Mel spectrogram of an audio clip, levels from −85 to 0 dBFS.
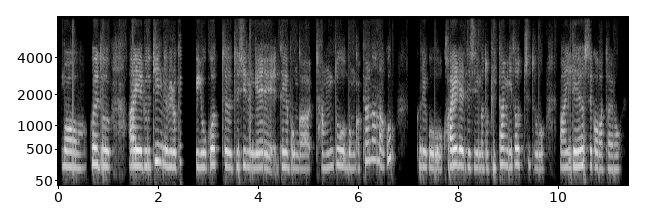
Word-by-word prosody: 뭐, 225 -3 +1
그래도 245 -3 +3 0.3
아예 245 0 +7
루틴으로 245 +2 +1
이렇게 230 +5 0 0.3
요거트 230 +1 +1
드시는 230 0 -3
게 215 -1 -1
되게 225 -1 +1
뭔가 210 0 -6
장도 235 +2 -3
뭔가 215 -1 -8
편안하고 320 - -3 0.4
그리고 225 -3 -2
과일을 245 -1 +6
드시는 220 -1 -4
것도 210 0 -6
비타민 240 +1 -2
섭취도 245 -5 -2 0.3
많이 225 0 -2
되셨을 240 +2 +4
것 225 - 0
같아요. 200 -1 -7
230 Hz, 305 characters per minute, -20 LUFS, 215-245 Hz, 0.4 s, 아예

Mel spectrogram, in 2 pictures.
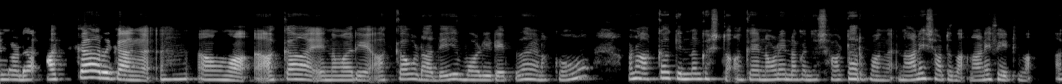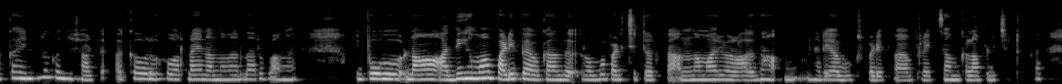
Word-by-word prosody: என்னோட 220 -2 +1 0.3
அக்கா 235 +6 +4
இருக்காங்க. 225 -8 +6 0.7
ஆமா 210 -3 +4 0.3
அக்கா 235 +3 +1 0.3
என்ன 200 0 -2
மாரியே. 200 -1 0
அக்காவோட 235 +3 -2
அதே 195 +2 -2 0.2
பாடி 205 -1 0
டைப் 190 0 -2
தான் 235 0 +1
எனக்கும். 210 +6 -4 0.5
ஆனா 270 +1 +3
அக்காக்கு 275 +1 +1
இன்னும் 255 +1 +2
கஷ்டம். 255 0 -3
அக்கா 220 +1 -4
என்னோட 215 +2 0
இன்னும் 220 -1 -2
கொஞ்சம் 215 +1 -4
ஷார்ட்டா 220 +3 -1
இருப்பாங்க. 210 -5 -5
நானே 220 +6 +2
ஷார்ட் 220 -3 -4
தான். - - -8
நானே 210 +4 -1
5'2 205 -1 -4
தான். - - -12 0.2
அக்கா 255 +4 -6
இன்னும் 320 +4 -2
கொஞ்சம் 265 -3 +1
ஷார்ட். 210 +6 -6 0.2
அக்கா 275 - -9
ஒரு 250 -1 -1
4'9 225 -2 -4
அந்த 215 0 -2
மாரி 215 +2 -4
தான் 230 - -5
இருப்பாங்க. 215 -4 -4 0.7
இப்போ 260 +1 +2 0.4
நான் 230 +1 +5
அதிகமா 275 +5 +6
படிப்பேன் 245 -1 +2
உட்காந்து. 215 -2 0 0.2
ரொம்ப 230 +3 -3
படிச்சுட்டு 215 -2 -4
இருப்பேன். 200 0 -5
அந்த 210 +1 -1
மாரி 215 0 0
ஒரு 195 - -2
ஆள் 200 +3 -4
தான். 225 - -2 0.4
நிறையா 205 0 -3
புக்ஸ் 210 0 -14
படிப்பேன், 190 -1 -5
அப்புறம் 195 0 -9
எக்ஸாமுக்கெல்லாம் 205 -1 -3
படிச்சிட்டு 210 +1 -9
இருப்பேன். 255 0 -16
220 Hz, 170 wpm, -23 LUFS, 205-245 Hz, 0.7 s, இருக்காங்க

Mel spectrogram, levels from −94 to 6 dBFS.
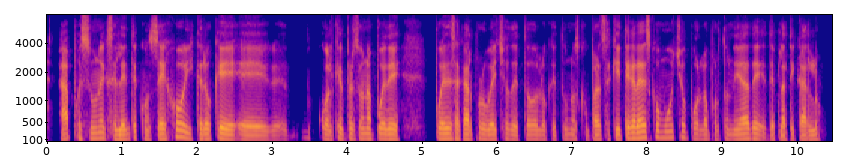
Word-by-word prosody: Ah, - - +4
pues - - -2
un 125 +1 -2
excelente 110 -3 0
consejo 115 - +1
y 125 - -3
creo 115 +1 0
que, 110 -1 +5
eh, 100 0 -1 0.4
cualquier 115 +1 -2
persona 120 +1 -1
puede 115 -1 +2 0.4
puede 120 0 +3
sacar 115 -1 +3
provecho 115 0 -2
de 105 -3 -3
todo 110 +2 -4
lo 105 0 -6
que - - -10
tú 115 - -13
nos 110 0 -7
compartes 110 0 -3
aquí. 115 - 0
Te 130 - +2
agradezco 140 +3 +4
mucho 145 +1 -5
por 120 -2 -7
la 110 - -3
oportunidad 110 +3 -1
de 125 -2 -1
de - - -4
platicarlo. 105 0 -2
115 Hz, 185 wpm, -23 LUFS, 110-120 Hz, 0.4 s, que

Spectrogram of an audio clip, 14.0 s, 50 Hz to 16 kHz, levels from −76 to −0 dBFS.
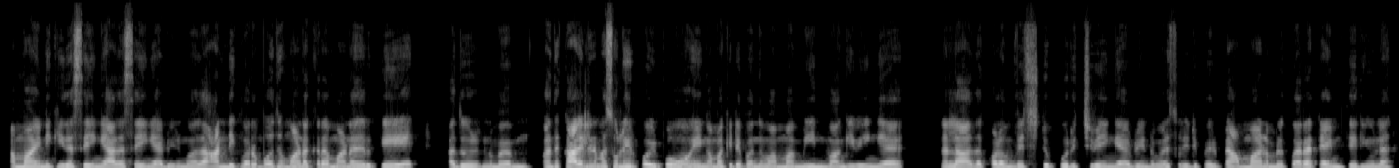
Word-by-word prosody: "அம்மா 220 +1 +3
இன்னைக்கு 210 -1 -2
இத 210 - +3
செய்ங்க, 210 -1 +1
அத 200 - +1
செய்ங்க" 200 0 0
அப்படின்னு 185 0 -3
போது 185 0 +1
அன்னைக்கு 225 +1 -1
வரும்போது, 285 +5 -1
மணக்கிற 245 +5 0 0.2
மணம் 230 +5 +1
இருக்கே! 220 -3 0 0.6
அது 195 +1 +1 0.2
நம்ம 190 0 0 0.2
ம் 250 - -2 0.2
வந்து 265 +8 0
காலையில 290 +6 +6
நம்ம 345 -3 -2
சொல்லியிருப்போம். 295 -4 +2
இப்போ 235 -1 +1 0.3
எங்க 220 -1 -1
அம்மாகிட்ட, 225 0 -1
"இப்ப 215 - -3
வந்து 215 - -2
அம்மா 210 +2 +1
மீன் 235 +1 +2
வாங்கி 215 +3 -2
வைங்க, 200 -1 0 0.6
நல்லா 200 +2 +3
அத 190 - -1
குழம்பு 200 +1 +2
வச்சுட்டு 195 +4 -3
பொரிச்சு 200 +2 -2
வைங்க." 190 -1 0
அப்படின்ற 185 0 -2
மாதிரி 205 +4 -2
சொல்லிட்டு 205 -1 -5
போயிருப்பேன். 180 +5 -1
அம்மா 225 +2 +1
நம்மளுக்கு 195 -1 -2
வர 205 +2 +4
டைம் 200 +1 +1
தெரியும்ல, 190 +4 -1
210 Hz, 190 wpm, -24 LUFS, 195-230 Hz, 0.6 s, காலையில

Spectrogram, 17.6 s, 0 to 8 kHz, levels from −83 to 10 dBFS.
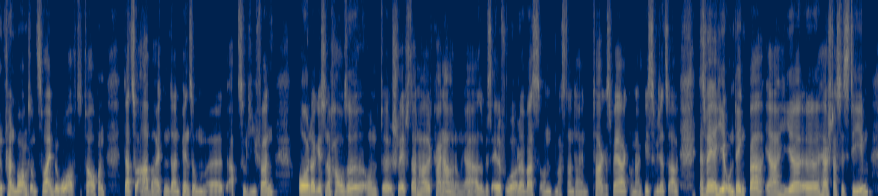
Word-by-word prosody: irgendwann 145 -8 0
morgens 135 +6 +1
um 125 - -3
2 125 +1 +2
im 145 - -2
Büro 125 -2 +2
aufzutauchen, 175 +9 -3 0.4
da - - +3
zu - - -2
arbeiten, 80 - -2
dein 120 -2 -2
Pensum, 130 -3 -4
äh, 60 - -3
abzuliefern 125 - -4 0.4
und 160 -1 +10
dann 150 -1 +4
gehst 155 0 0
du 150 - -6
nach 130 -1 -3
Hause 145 - +1
und, 85 0 -7
äh, 80 -2 0
schläfst 135 - -2
dann 155 - -2
halt, 85 - 0
keine - - -1
Ahnung, 115 -5 -4
ja, - - -4
also 130 0 -3
bis 130 -1 -10
11:00 140 -1 +1
oder 125 -2 -2
was 135 0 -1
und 120 -1 -7
machst - - -11
dann 120 - -5
dein 115 +1 -10
Tageswerk 125 -2 -1
und 115 - -10
dann 115 - -9
gehst 125 0 -3
du 120 - -16
wieder 125 0 -3
zur - - -5
Arbeit. - - -3 0.4
Das 130 -2 -2
wäre 155 -1 +6
ja 130 - +2
hier 170 +3 +7
undenkbar. 125 -5 +2
Ja, 145 +2 0
hier, 145 -2 +2
äh, - - -4
herrscht 140 +2 -1
das 130 -2 -4
System. 125 - -1
130 Hz, 190 wpm, -24 LUFS, 120-145 Hz, 0.4 s, und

